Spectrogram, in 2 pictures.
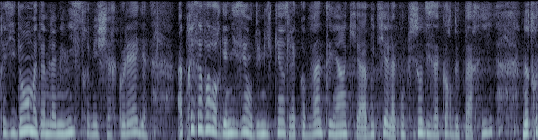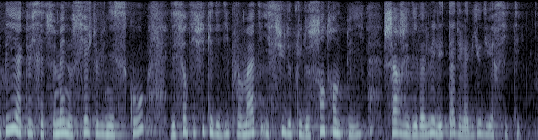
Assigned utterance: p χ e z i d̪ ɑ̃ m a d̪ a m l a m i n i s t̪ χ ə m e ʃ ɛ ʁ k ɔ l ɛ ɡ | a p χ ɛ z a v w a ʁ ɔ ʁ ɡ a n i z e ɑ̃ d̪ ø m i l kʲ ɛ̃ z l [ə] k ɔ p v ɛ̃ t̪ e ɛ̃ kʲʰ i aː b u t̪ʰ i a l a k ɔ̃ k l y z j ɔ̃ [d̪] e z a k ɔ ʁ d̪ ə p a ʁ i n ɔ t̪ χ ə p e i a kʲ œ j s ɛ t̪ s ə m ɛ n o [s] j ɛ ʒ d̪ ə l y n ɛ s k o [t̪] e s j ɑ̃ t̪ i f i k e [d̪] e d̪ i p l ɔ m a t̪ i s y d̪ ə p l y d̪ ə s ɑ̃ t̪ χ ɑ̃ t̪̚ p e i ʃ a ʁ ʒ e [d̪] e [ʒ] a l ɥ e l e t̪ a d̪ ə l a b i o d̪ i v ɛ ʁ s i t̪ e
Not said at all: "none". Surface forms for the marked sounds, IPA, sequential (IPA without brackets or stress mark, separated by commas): a, d̪, s, d̪, d̪, d̪, v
